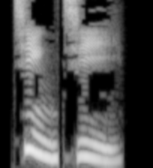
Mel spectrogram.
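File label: "竞技", Mandarin Chinese; chinese-flashcards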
